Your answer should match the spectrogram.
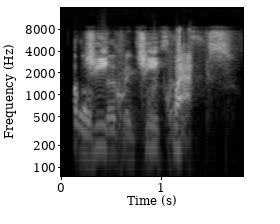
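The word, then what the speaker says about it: GQuuuuuuX: It is pronounced Gquax.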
